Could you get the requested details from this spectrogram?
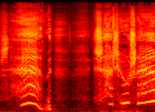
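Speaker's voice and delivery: very high, amazed recognition. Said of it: "It's just".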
